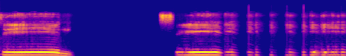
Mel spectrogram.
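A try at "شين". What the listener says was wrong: এগুলোর মধ্যে পার্থক্য হয়নি, সিন এবং শিনের মধ্যে পার্থক্য হয়নি।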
